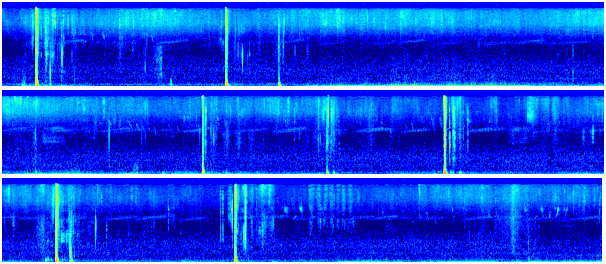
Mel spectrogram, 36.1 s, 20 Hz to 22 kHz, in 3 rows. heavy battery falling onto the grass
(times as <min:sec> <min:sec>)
0:24.9 0:25.6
